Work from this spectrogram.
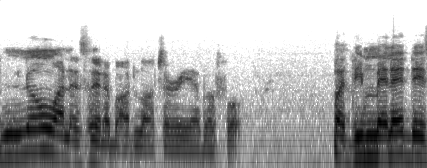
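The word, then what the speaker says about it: Lotería: Well, I thought, but I think even if people never heard of, just correct me on the pronunciation. It's Loteria, right? Loteria, yes.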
